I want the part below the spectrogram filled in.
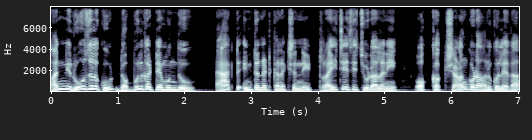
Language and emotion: Telugu, disgusted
